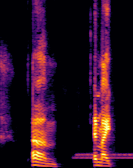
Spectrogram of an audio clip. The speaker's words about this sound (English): I'm so sorry. We are the only people with a real phone. Oh, the house phone. That's all a right. Landline. Do you want me to turn that off?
